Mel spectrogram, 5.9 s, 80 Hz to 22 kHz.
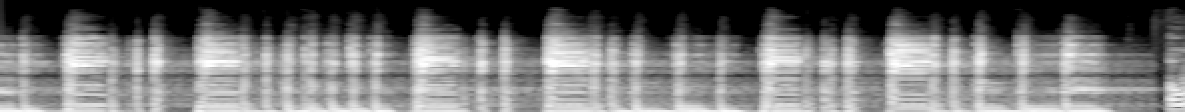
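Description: Distorted electric guitar plays a funky horn line built on a 7 sharp 9 tonality, with tight, punchy rhythmic stabs repeated in short phrases.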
